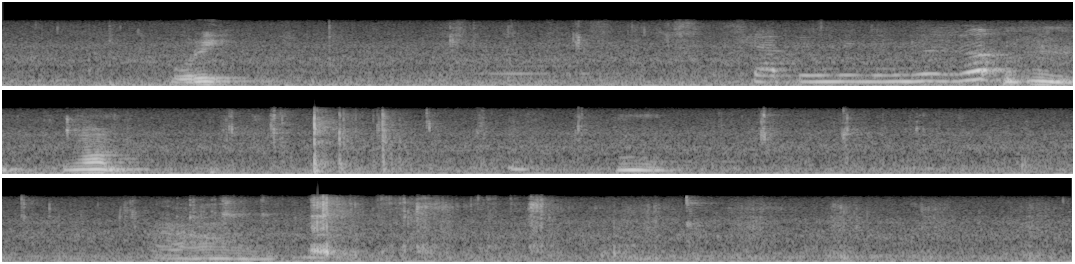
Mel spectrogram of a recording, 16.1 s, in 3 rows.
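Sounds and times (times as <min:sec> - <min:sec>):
steady low hum: 0:00.0 - 0:16.0
person murmuring: 0:05.0 - 0:06.0, 0:08.4 - 0:08.8
crackers crunching while chewed: 0:10.8 - 0:16.0.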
